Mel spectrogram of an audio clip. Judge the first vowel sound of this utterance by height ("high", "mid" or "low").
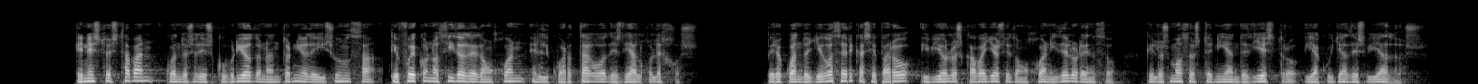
mid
